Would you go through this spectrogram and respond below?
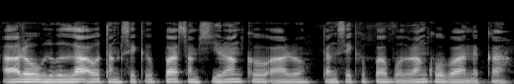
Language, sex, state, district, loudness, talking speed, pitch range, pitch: Garo, male, Meghalaya, South Garo Hills, -18 LUFS, 95 wpm, 100-115 Hz, 105 Hz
